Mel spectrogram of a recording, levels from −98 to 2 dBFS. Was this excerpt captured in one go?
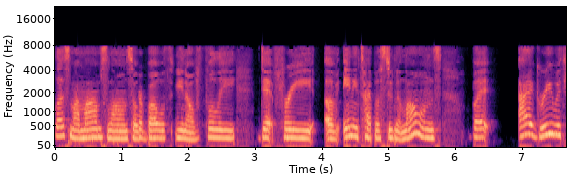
no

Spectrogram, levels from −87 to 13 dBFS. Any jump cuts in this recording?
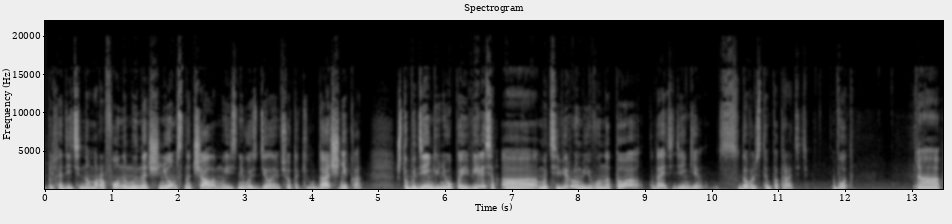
yes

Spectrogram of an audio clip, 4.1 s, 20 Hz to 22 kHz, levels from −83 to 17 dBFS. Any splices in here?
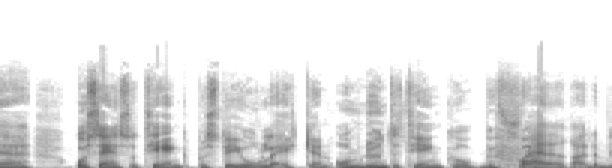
no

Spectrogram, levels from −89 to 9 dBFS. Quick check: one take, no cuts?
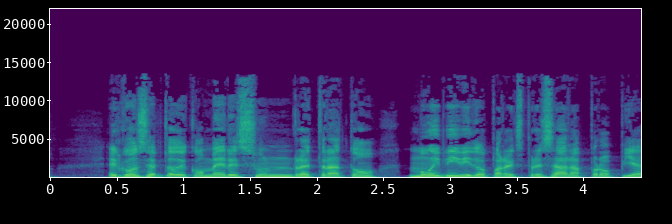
yes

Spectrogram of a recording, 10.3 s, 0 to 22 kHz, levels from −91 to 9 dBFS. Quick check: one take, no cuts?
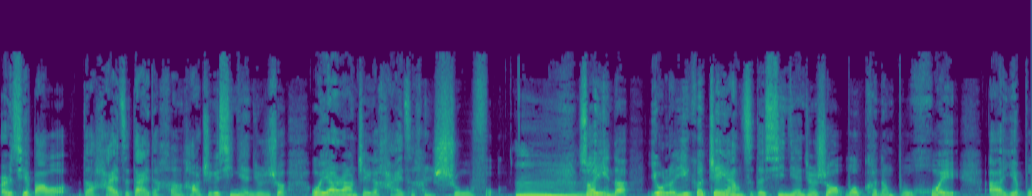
no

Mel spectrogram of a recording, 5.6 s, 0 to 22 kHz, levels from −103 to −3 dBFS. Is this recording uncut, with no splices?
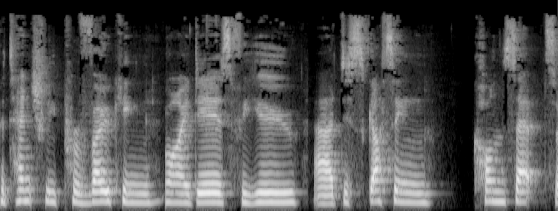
no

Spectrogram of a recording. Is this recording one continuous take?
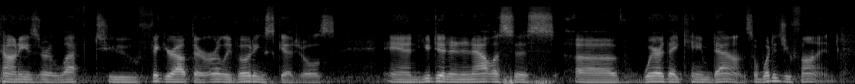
yes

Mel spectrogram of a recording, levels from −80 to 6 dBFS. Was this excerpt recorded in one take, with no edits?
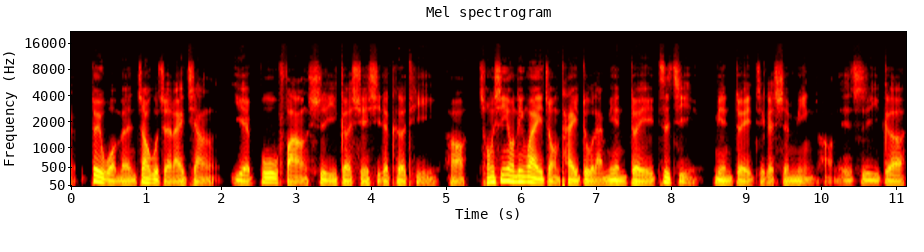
yes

